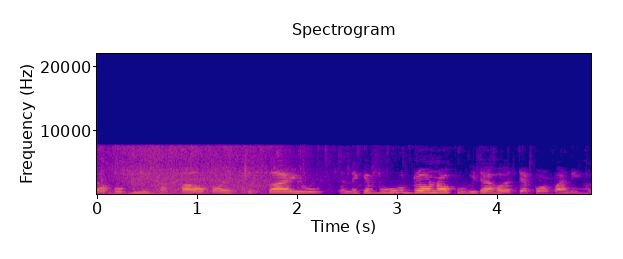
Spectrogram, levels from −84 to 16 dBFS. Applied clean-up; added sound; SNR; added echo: none; Bathtub (filling or washing); 15 dB; reverberation time 0.2 s.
